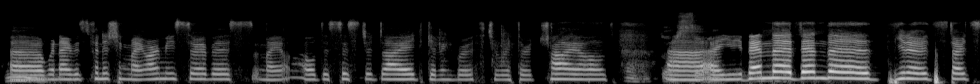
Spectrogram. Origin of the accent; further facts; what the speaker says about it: Canada; now in Israel; I'm Canadian.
